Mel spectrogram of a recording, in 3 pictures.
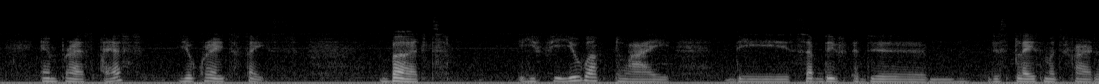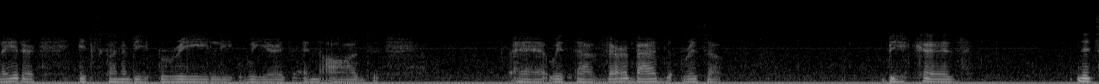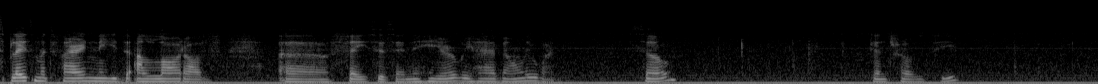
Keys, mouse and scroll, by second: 0.1-0.8 scroll up 3, 0.8 f, 1.2 middle click, 3.1 middle click, 11.8 scroll down 3, 12.3 middle click, 12.8-13.2 scroll up 2, 13.3 middle click, 14.6 middle click, 15.9 scroll up 1, 16.2 middle click, 18.0-18.3 scroll up 2, 18.3 scroll down 2, 18.5 middle click, 19.1 middle click, 19.4 scroll up 1, 19.8 middle click, 29.8 ctrl+z, 30.3 middle click, 31.0 middle click, 32.3 middle click.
